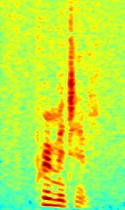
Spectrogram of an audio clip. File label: "primitive", us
